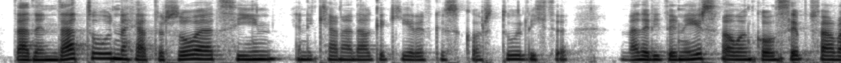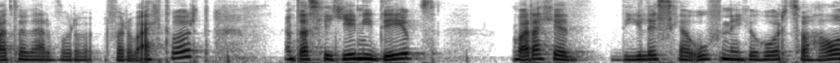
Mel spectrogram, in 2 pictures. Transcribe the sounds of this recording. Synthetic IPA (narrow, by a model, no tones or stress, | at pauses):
d̥ɑdɛndɑtundɑɣaːtərzoːœtsinɛnɪkxaːnanɛlˠkəkʰɪːɾɛfəkəskɔrtːulɪxtə | ɛndɑndəritɛneːrstənɑlˠənkɔnsɛp̚tfɑnʋɑtədaːrvoːrv̥ərʋa̰xtʋɔrt | ɑntɑlˠsxəɣeːnideːɦɛp̚t | ʋaːrdɑxədilɛsxaːʔufənəɛnɣəɦoːrtsoːɦɑlˠə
